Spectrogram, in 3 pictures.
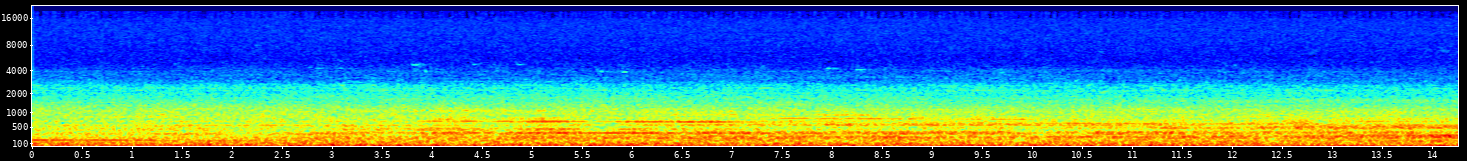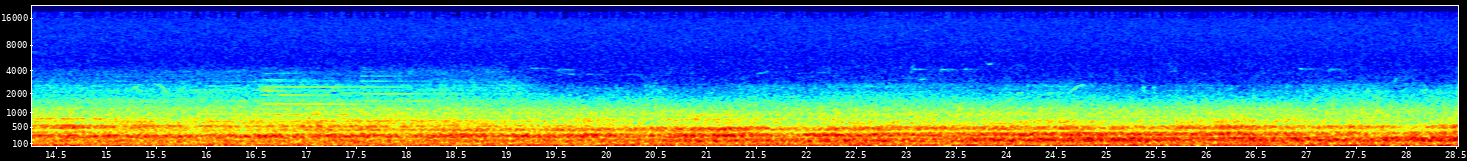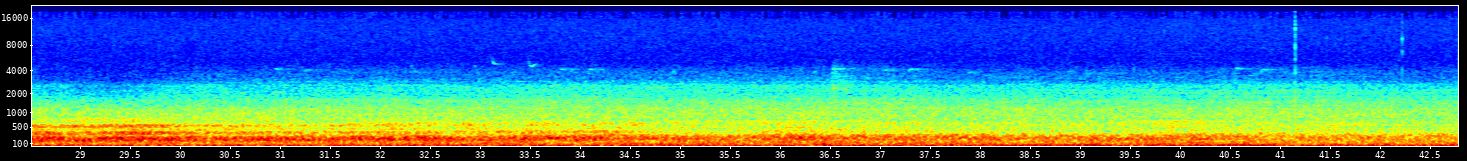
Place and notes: Up on the hill, noisy of all the traffic coming from the city below, planes also.
PCM-M10, SP-TFB-2, binaural.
